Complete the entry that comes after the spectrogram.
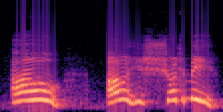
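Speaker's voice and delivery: high, loud pained cry; screaming boy. A narrator's reading. Patrick screaming after being shot. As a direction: scream in shock and pain. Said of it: "Patrick screamed".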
